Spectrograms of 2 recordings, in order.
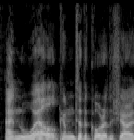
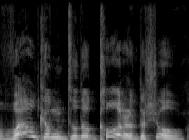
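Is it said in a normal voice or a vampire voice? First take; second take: normal; vampire. First: It is said in his normal voice. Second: It is said in a put-on vampire voice.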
